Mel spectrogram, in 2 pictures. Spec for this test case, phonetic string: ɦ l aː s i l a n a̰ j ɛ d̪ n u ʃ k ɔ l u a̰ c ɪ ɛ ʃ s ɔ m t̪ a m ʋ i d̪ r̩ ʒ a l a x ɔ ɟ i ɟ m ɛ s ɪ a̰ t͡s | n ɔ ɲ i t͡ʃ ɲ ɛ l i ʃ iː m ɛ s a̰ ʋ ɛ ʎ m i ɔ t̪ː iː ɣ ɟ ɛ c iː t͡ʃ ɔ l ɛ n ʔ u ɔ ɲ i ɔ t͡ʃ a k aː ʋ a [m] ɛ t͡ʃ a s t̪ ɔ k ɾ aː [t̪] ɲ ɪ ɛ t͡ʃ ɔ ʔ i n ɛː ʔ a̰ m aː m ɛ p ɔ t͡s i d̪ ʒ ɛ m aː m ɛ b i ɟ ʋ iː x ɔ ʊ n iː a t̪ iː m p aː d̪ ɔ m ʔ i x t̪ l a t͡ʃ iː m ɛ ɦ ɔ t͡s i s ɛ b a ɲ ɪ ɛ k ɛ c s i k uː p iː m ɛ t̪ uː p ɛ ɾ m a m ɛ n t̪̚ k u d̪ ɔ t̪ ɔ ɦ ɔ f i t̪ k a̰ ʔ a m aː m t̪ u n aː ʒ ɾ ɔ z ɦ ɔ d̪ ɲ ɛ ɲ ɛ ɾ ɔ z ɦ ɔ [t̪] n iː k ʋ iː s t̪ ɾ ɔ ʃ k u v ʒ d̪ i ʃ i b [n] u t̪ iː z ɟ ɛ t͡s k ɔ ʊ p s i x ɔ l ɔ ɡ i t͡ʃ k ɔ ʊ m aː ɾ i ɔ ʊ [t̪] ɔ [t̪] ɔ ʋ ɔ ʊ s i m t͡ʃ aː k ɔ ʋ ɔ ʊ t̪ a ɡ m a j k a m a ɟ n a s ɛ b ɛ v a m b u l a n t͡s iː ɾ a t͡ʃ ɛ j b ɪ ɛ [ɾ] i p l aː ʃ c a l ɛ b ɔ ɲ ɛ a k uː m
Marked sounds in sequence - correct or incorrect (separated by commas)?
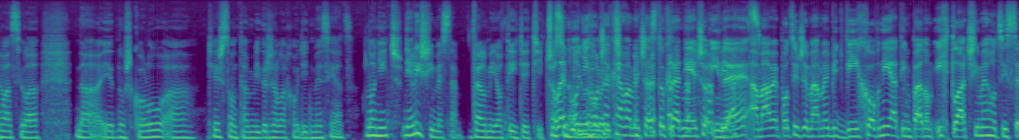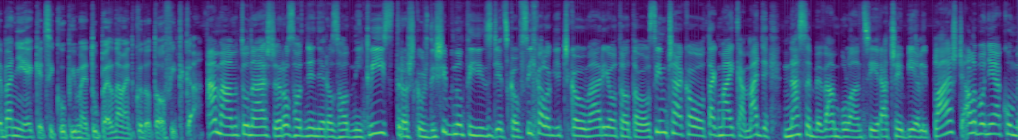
correct, incorrect, incorrect, correct, correct, correct, incorrect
